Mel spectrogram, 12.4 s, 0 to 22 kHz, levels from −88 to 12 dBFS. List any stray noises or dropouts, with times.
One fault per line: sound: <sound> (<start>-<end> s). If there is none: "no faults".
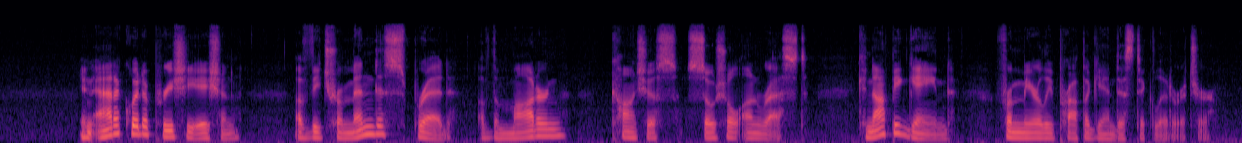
no faults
